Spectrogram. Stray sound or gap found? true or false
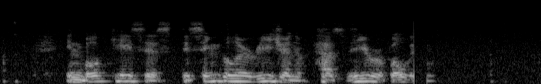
true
